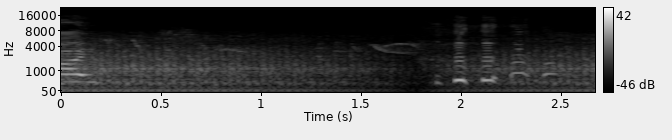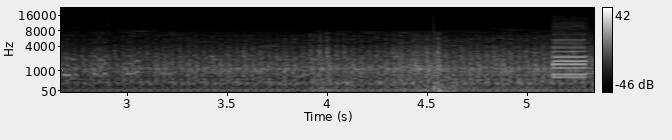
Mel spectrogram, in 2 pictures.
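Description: Tractor engine running with an even low throb. It fades out to a short break about two seconds in, where a few brief chirps sound, then builds up again. A horn honks near the end.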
